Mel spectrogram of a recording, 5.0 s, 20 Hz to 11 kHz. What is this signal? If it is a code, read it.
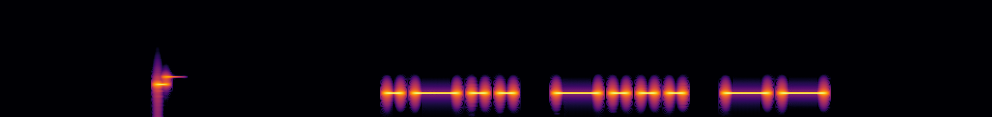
Morse code, heard as a keyed tone, about 17 wpm, 700 Hz. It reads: LBM
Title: USA Call Sign Postfixes - 3 Letters 17wpm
